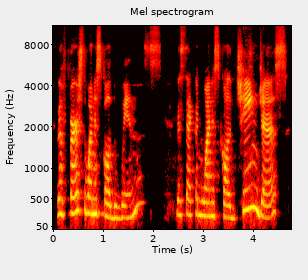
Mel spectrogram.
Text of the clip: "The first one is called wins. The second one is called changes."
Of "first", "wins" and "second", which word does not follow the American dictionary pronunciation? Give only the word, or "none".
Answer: wins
